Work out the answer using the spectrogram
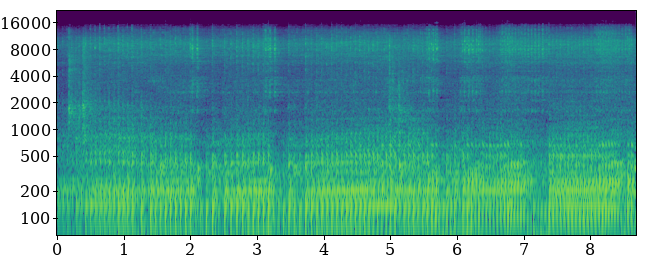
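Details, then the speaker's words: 1985 Honda ATC110 three-wheeler, revived after sitting abandoned, put in first gear; loud chugging engine bogs and dips in pitch every second or two, straining against a seized rear end; carburetor also needs cleaning and an inline fuel filter. "Most certainly needs a carburetor cleaned out. Definitely needs an inline filter for the fuel. And more importantly, the back end is seized up."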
